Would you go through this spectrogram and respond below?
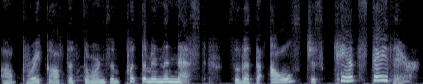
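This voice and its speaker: A woman voicing a small, mischievous boy playing at being an elf, in a drawn-out sing-song storybook manner. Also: mid-range voice, very animated, a little mellow, no room sound. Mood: scheming.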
